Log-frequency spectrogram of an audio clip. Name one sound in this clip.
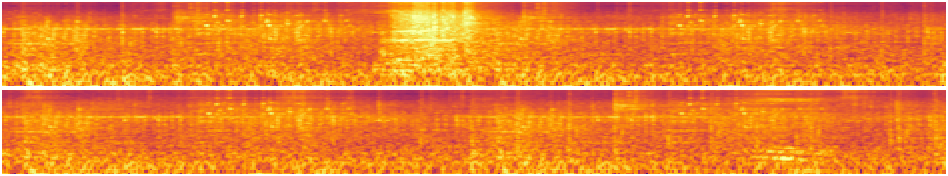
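Footsteps crunch on a gravelly floor.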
